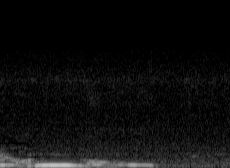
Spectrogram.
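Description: A person's voice humming a drawn-out hesitation sound for about a second and a half, pitch rising then falling, then near silence.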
